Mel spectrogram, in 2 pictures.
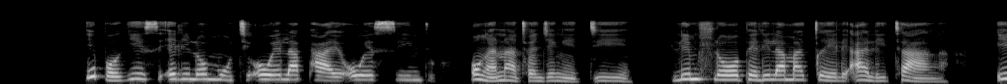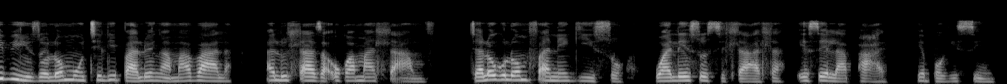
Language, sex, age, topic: North Ndebele, male, 36-49, health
